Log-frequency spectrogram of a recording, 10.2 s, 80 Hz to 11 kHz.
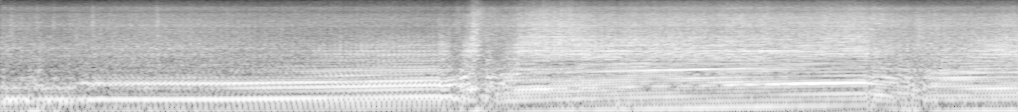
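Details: Ford Mustang Coyote V8 with a new exhaust and Y-pipe, fixing a rattle caused by a fender bolt; heard inside the car on the interstate. Smooth low drone at about 70 mph and 2000 rpm, then deeper, louder at wide-open throttle, no rattle or buzz; normal exhaust.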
